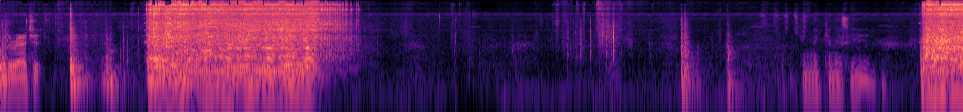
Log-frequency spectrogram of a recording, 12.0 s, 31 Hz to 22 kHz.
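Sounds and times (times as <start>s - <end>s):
cordless power tool motor: 1.8s - 4.5s, 11.5s - 12.0s.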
